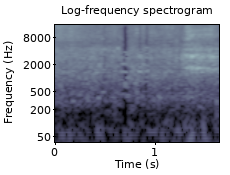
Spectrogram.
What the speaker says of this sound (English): along the creek that runs through Miquin Woods.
